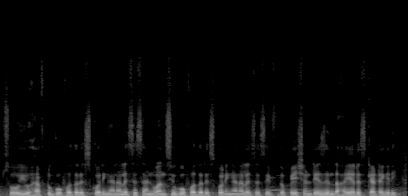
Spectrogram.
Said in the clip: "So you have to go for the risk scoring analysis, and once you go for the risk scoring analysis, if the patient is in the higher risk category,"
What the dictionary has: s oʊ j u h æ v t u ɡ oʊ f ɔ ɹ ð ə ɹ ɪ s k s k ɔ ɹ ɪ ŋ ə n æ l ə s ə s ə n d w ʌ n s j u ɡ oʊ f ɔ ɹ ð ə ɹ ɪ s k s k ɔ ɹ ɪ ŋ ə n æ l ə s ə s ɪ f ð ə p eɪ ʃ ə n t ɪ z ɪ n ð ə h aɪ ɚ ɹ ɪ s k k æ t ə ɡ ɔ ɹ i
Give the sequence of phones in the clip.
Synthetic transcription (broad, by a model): s oʊ j u h æ v t u ɡ oʊ f ɔ ɹ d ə ɹ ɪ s s k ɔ ɹ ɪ ŋ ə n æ l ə s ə s ə n d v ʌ n s j u ɡ oʊ f ɔ ɹ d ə ɹ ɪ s s k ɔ ɹ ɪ ŋ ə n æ l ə s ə s ɪ f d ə p eɪ ʃ ə n t ɪ z ɪ n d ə h aɪ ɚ ɹ ɪ s k k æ t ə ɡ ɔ ɹ i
